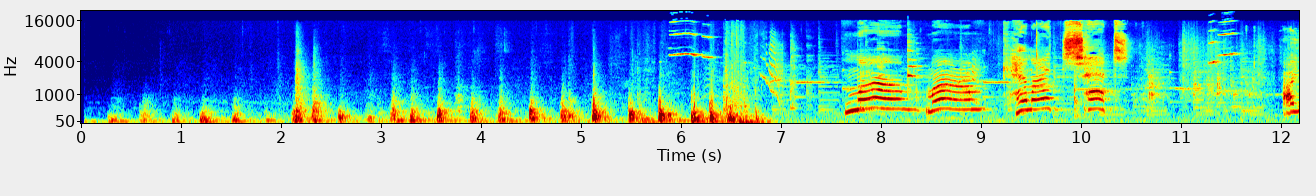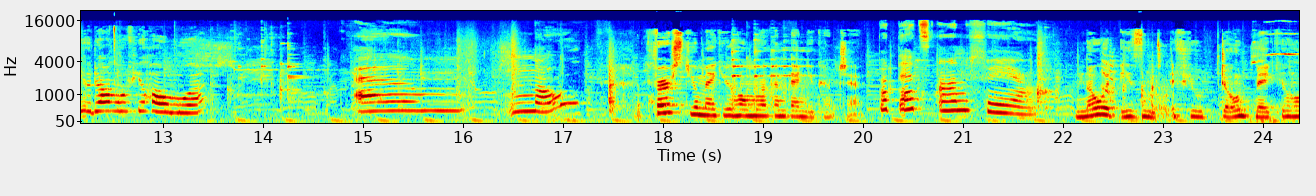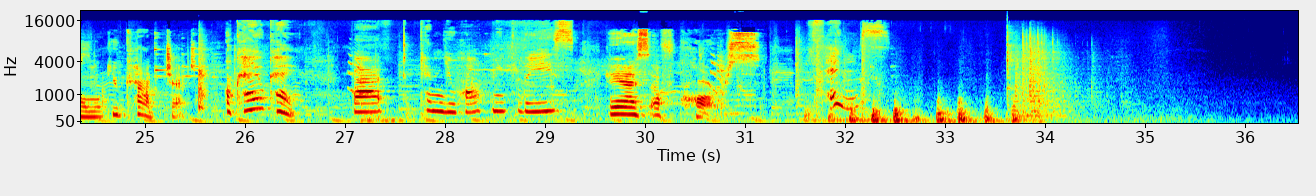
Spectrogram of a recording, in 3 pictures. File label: English Dialogue, English; englisch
